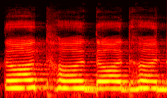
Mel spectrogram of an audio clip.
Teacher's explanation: तो देखिए इसे त थ द ध न, अगर आप पोपले हो तो आपको बोलने में दिक्कत होगी, ठीक है, मतलब ये दंत्य हैं। दांत के सपोर्ट के बिना ये ढंग से उच्चारित नहीं हो सकते हैं।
